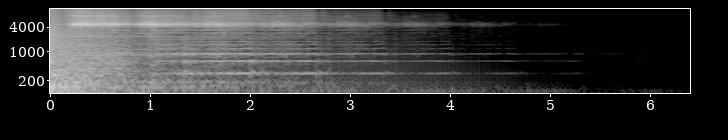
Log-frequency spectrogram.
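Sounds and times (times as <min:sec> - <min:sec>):
jump scare stinger: 0:00.0 - 0:04.7.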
